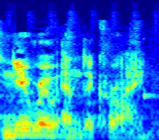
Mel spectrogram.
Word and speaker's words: neuroendocrine: know what we'll give it to you it's neuroendocrine ah neuro endocine you got all the right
